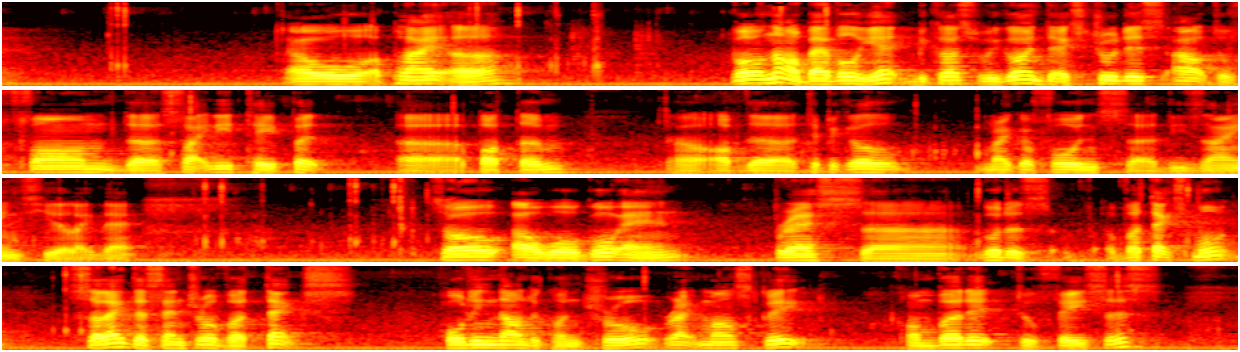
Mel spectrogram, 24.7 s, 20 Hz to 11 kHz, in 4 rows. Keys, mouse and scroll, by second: 0.6 click, 1.8 1, 2.4 alt+click, 2.8 scroll up 1, 4.0-5.1 alt+drag, 10.8-11.2 scroll down 1, 13.4 click, 14.2 alt+click, 17.3 right click, 18.9 click, 21.8-24.2 ctrl+right drag.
